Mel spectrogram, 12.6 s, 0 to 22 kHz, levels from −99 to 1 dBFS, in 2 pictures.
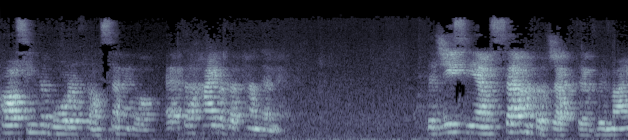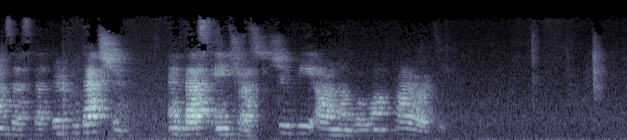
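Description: From the start everything sounds dull and gurgly, with grainy, flickering highs: MP2 compression, likely a low-rate stream around 80 kbps. At 1.20 to 1.78 s, 6.15 to 6.91 s, and 8.86 s to the end, the level abruptly falls about 6 dB, likely one channel dropping out before the mono sum.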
